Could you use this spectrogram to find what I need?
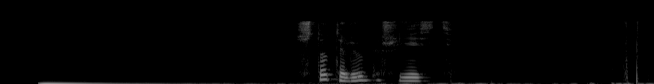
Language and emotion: Russian, neutral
